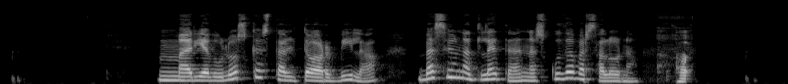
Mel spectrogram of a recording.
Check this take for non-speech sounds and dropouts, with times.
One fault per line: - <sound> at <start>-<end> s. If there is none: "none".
- laugh at 6.6-6.9 s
